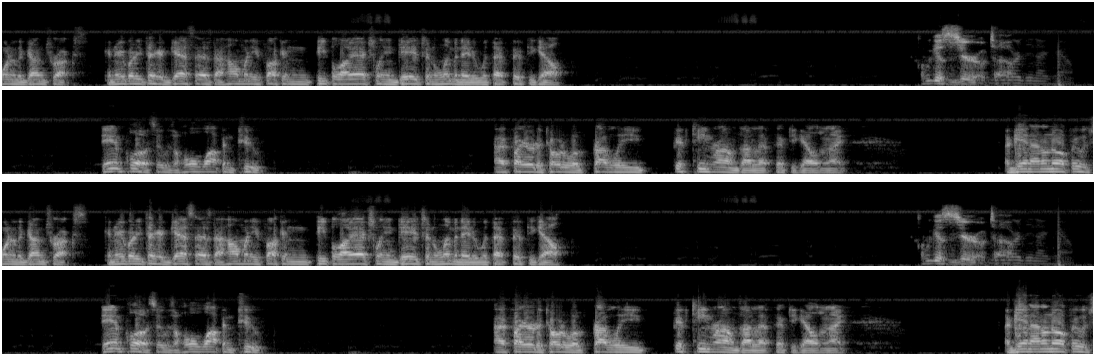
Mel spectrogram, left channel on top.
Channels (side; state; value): both; normal; correlation 0.31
